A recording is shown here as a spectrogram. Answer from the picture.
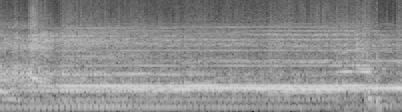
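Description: Electric guitar feedback through a rock band's amplifiers: one long, steady, slightly wavering tone that starts about half a second in as the song ends. A low bass hum under it dies away about a second and a half in.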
